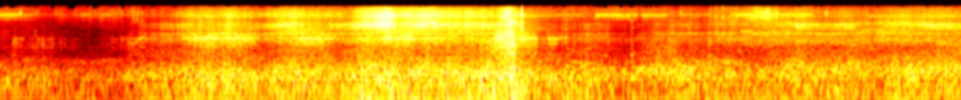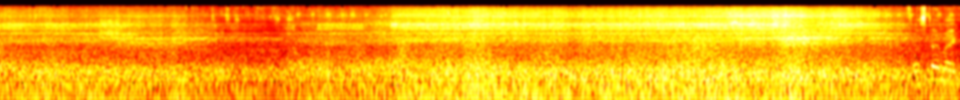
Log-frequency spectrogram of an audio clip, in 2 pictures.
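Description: Wind buffeting the action camera's microphone during a tandem paraglider flight: a loud, steady low rushing.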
